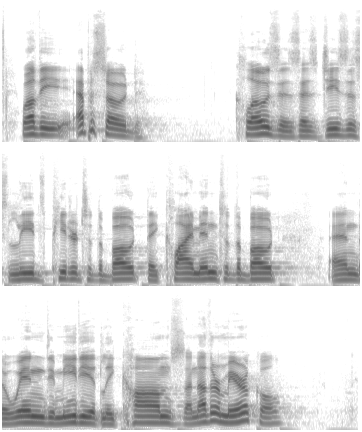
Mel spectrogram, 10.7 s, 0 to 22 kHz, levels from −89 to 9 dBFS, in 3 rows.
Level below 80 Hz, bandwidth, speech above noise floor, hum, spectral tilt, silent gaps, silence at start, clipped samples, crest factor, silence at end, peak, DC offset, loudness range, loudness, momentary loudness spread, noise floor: -74 dBFS; 12.5 kHz; 46 dB; none; -6.5 dB/octave; none; 0.2 s; under 0.1%; 20 dB; 0.75 s; -12 dBFS; under 0.1%; 4 LU; -31 LUFS; 9 LU; -76 dBFS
